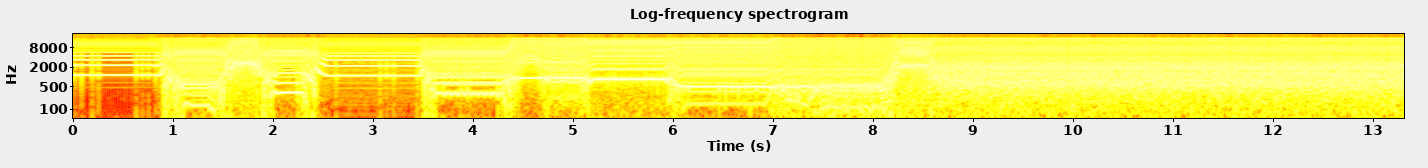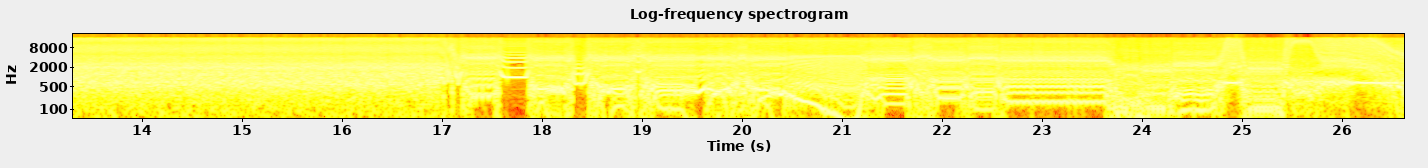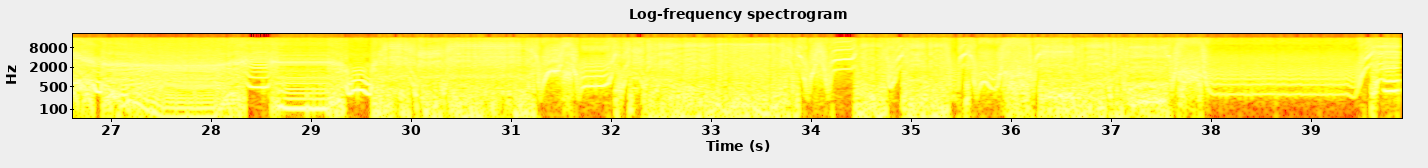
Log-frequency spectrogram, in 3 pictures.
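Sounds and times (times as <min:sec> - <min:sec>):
synthesized noise wash: 0:00.2 - 0:39.9
synth pitch glides and stepped tones: 0:17.3 - 0:30.2.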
